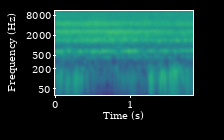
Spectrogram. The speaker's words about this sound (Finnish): Mitä alkoi vähän tuulee, sori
